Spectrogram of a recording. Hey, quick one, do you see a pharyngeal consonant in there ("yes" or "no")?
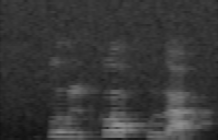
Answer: no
